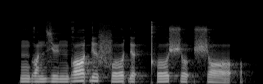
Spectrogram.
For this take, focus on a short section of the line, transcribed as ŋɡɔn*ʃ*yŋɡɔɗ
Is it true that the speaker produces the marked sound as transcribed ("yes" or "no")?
no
